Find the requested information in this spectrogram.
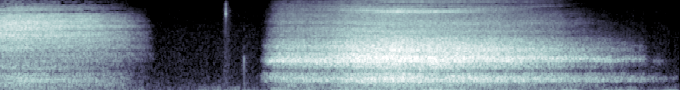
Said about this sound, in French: prends un dernier moment pour respirer profondément dans cette position inclinée.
